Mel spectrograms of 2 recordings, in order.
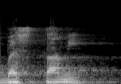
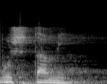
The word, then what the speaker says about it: Bistami: terpandang dari penduduk negeri bistam ia tidak pernah berpisah dari majelis Abu Yazid albistami atau albastami membacanya ya bistami atau bastami ya jangan Bustami jadi Bi atau ba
